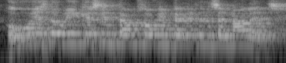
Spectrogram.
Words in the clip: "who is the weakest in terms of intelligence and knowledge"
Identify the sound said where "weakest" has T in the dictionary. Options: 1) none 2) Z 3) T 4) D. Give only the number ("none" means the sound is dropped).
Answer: 3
